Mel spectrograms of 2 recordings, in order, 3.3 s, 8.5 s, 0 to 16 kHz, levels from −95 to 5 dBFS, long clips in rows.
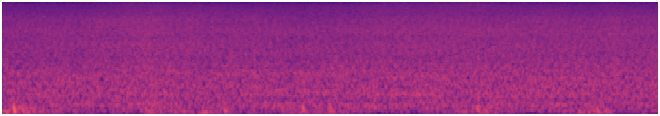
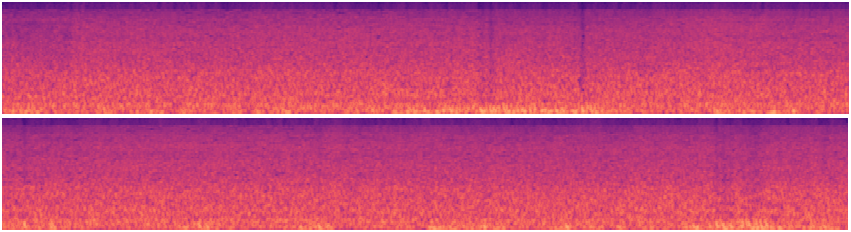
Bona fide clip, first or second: second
